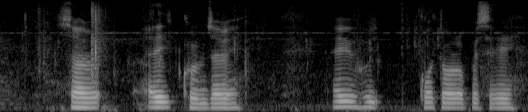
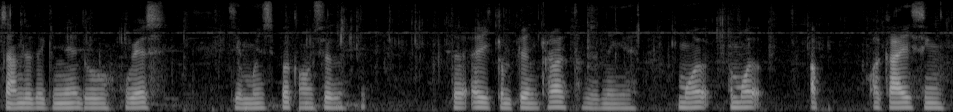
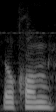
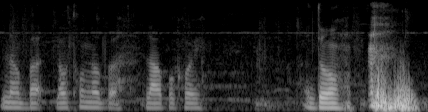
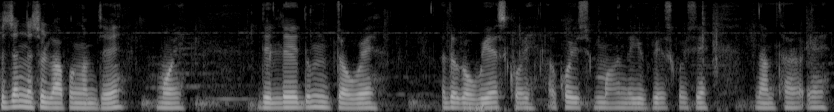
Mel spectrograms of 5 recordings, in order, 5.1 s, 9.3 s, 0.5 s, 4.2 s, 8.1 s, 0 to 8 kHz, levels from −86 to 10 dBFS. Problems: background sounds at intervals, low volume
